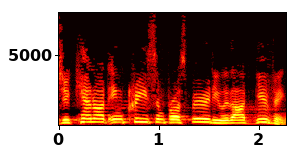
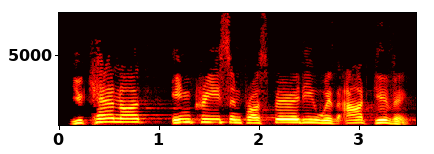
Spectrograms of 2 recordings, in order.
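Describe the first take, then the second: First: It is said at normal speed. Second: It is said slowly.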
